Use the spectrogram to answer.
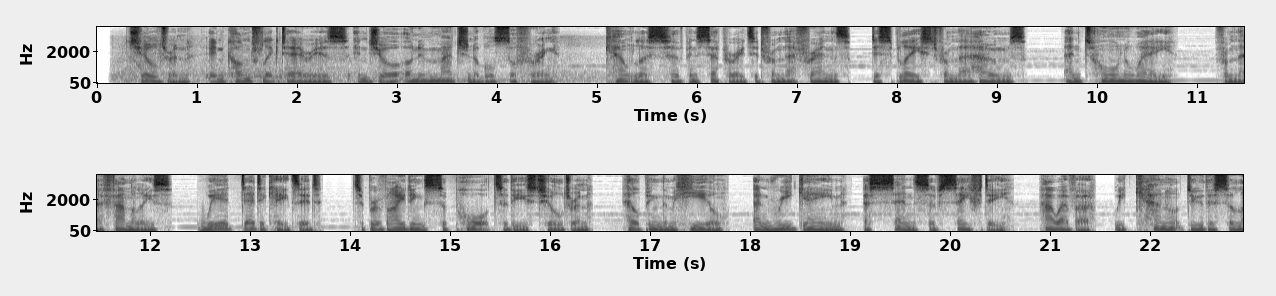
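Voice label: English, male, corporate; accents of england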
